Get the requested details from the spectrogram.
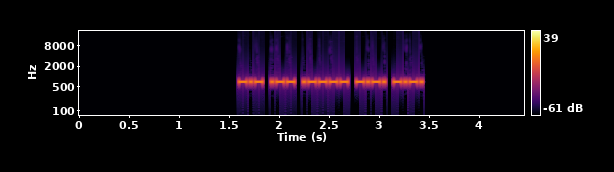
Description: Morse code, heard as a keyed tone, about 41 wpm, 700 Hz. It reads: KW1CC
